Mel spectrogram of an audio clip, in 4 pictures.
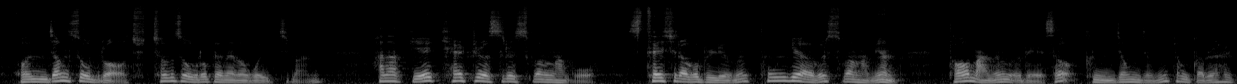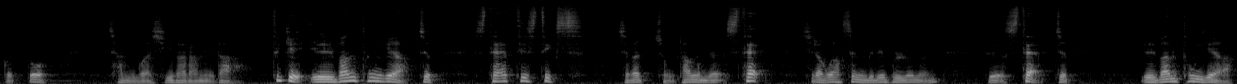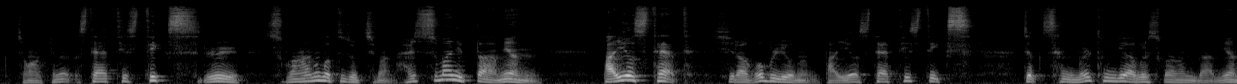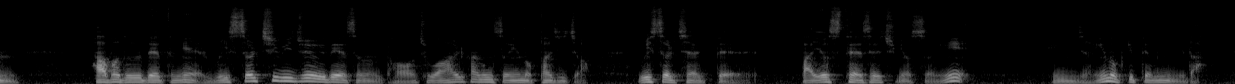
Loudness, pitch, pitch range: -35 LUFS, 110 Hz, 90-140 Hz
